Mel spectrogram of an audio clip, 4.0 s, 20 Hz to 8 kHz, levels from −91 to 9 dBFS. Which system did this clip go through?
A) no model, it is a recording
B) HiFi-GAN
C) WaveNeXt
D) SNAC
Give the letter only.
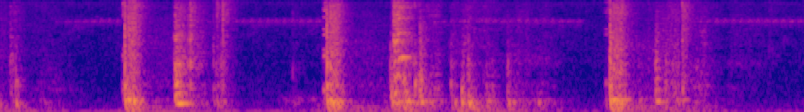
A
